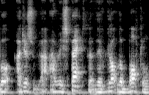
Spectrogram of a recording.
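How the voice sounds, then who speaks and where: Here a man with a Yorkshire accent talks at a moderate pace. His medium-pitched voice is somewhat breathy. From Yorkshire, Barnsley. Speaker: radio host. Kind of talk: casual chat. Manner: animated.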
